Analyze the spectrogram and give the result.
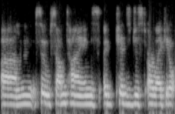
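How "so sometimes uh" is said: ordinary talk, nothing marked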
